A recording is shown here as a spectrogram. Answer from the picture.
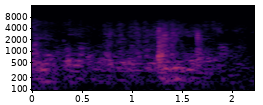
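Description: Near silence: faint room tone, with one brief faint sound about a second and a quarter in.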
